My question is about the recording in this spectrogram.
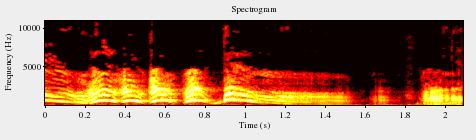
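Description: A person imitates a dog barking, voicing a few quick warbling yelps that slide into a long falling whine, then a short pause and a brief rougher burst.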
